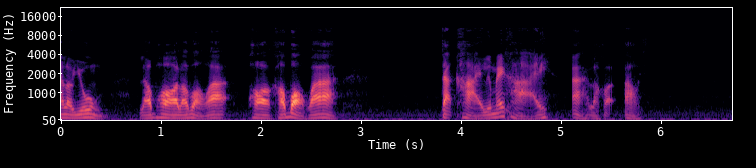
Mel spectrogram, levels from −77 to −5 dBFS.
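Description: MP3 compression damage runs throughout this speech clip, with nothing above about 10.6 kHz and a watery, swirling texture on sibilants. Likely cause: an encoder short of bits, which fits roughly 40 kbps, cutting the treble and zeroing weak frequency lines frame by frame.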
